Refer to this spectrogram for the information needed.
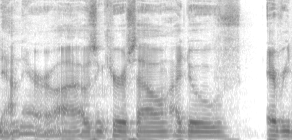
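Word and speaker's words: Curaçao: So you've dove in a couple tropical places, Puerto Rico, Curacao, did I say that right? – Curacao.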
